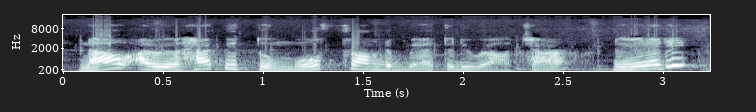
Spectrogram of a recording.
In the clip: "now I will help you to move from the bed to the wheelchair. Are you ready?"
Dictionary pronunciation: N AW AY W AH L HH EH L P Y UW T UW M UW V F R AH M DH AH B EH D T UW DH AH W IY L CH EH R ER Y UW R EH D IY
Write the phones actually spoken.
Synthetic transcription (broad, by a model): N AW AY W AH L HH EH P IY T UW M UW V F R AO M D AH B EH T UW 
